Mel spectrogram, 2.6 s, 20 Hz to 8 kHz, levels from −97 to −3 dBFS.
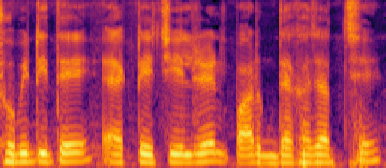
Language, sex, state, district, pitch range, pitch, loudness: Bengali, male, West Bengal, Cooch Behar, 135-150 Hz, 140 Hz, -14 LUFS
